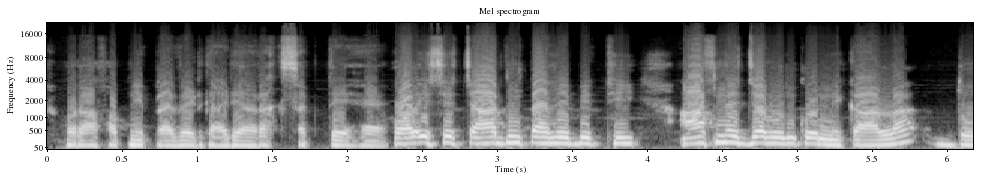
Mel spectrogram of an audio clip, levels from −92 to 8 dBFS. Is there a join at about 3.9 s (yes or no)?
no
